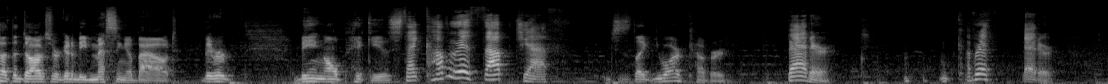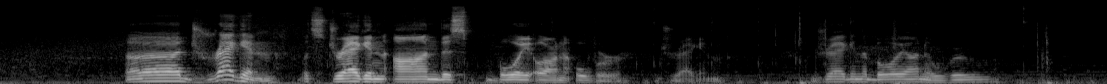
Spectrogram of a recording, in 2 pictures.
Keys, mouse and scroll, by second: 14.5-15.0 scroll down 8, 15.9-16.4 scroll down 3, 17.8 scroll down 1, 19.6-22.0 shift+drag.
